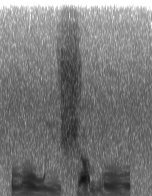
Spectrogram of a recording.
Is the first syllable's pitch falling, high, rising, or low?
high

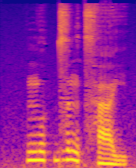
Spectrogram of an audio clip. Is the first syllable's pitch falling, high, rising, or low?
high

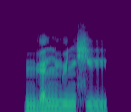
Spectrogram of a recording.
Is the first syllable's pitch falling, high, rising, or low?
high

